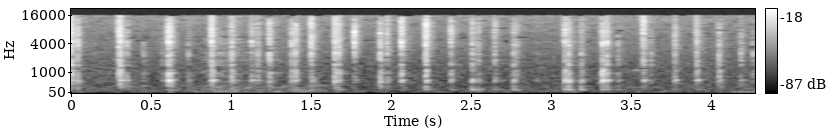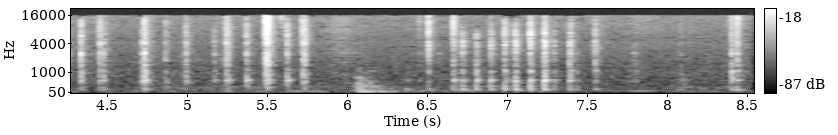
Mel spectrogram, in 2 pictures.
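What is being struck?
Glass fragrance bottle.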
